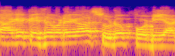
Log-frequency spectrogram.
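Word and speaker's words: pseudopodia: सूडो P silent होता है। पी एस यू डी ओ पोोडिया सूडो हो गया पोोडिया जोड़ दो। क्या हो गया? सूडो हां फॉल्स अमीबा में आगे कैसे बढ़ेगा? सूडोपोडिया के थ्रू।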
